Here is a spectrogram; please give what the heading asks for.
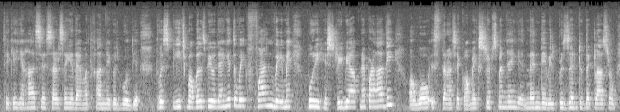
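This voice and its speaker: A woman teacher with a low voice talks other teachers through classroom ideas. She explains step by step, keeps checking in with her listeners and drops English phrases into her sentences. A faint hum sits behind her. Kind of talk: teacher-training talk.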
